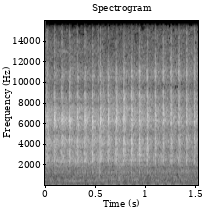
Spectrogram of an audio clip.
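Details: Yamaha NMAX 160 scooter at idle with a fast, sharp metallic clatter about thirteen ticks a second, after a failed camshaft bearing dropped the cam chain; bearing replaced and valves adjusted but the noise remains.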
